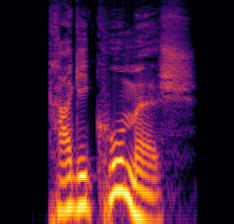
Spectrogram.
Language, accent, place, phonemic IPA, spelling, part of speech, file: German, Germany, Berlin, /ˌtʁaɡiˈkoːmɪʃ/, tragikomisch, adjective, De-tragikomisch.ogg
- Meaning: tragicomic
